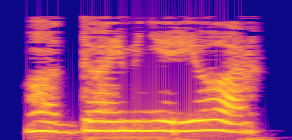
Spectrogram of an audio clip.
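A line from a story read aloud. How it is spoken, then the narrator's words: Rude growl. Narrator (Russian): Куда менее любезно прорычал мужик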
